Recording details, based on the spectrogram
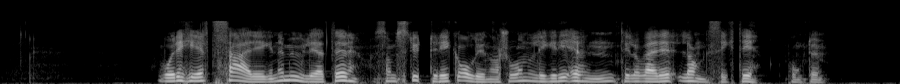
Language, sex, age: Norwegian, male, 47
